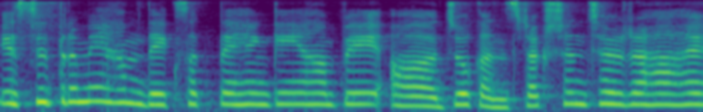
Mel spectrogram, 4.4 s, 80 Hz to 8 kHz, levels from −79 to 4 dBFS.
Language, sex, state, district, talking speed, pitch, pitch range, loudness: Hindi, female, Chhattisgarh, Bilaspur, 220 wpm, 290 Hz, 280-300 Hz, -13 LUFS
